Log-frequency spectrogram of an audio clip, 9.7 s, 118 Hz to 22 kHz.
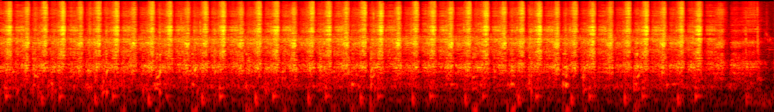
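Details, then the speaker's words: Old Ford diesel tractor parked about 10 years, hydrolocked with oil; injectors removed and oil blown out of the cylinders. Fast, even cranking about two turns a second with no catches; the engine now spins freely. "It was cranking pretty good. It's decent."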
